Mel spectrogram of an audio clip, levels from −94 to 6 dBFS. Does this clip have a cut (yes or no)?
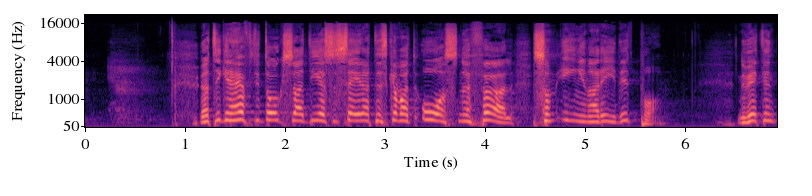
no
